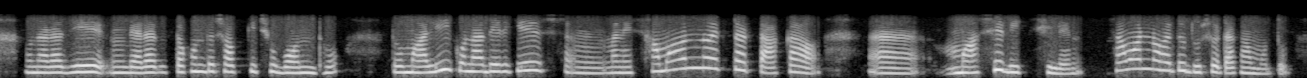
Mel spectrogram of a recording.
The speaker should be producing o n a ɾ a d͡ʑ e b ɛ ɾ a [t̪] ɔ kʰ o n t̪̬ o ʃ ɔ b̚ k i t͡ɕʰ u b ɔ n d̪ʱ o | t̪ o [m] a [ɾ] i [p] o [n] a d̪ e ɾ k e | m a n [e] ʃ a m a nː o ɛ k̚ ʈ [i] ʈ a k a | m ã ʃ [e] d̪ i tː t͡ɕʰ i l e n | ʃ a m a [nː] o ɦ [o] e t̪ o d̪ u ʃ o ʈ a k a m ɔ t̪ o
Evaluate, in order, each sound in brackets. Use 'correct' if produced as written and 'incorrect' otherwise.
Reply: correct, correct, incorrect, incorrect, correct, correct, incorrect, correct, correct, incorrect

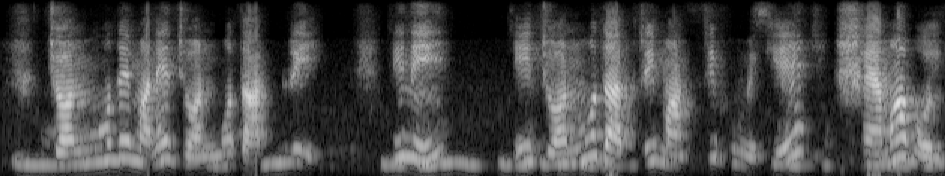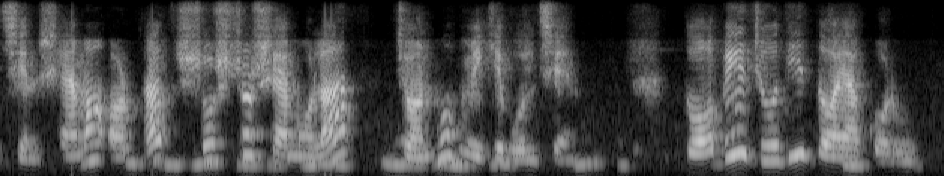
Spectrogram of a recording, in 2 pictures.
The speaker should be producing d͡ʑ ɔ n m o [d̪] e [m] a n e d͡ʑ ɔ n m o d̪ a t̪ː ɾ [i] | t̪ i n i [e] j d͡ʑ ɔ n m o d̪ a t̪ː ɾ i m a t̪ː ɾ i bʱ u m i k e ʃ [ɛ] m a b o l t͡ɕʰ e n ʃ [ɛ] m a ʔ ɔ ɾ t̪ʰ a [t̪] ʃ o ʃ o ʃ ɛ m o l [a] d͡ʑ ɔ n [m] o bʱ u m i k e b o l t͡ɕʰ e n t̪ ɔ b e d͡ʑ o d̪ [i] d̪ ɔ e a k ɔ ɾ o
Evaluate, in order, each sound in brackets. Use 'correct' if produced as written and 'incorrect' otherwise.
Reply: correct, correct, correct, correct, correct, correct, correct, correct, correct, correct

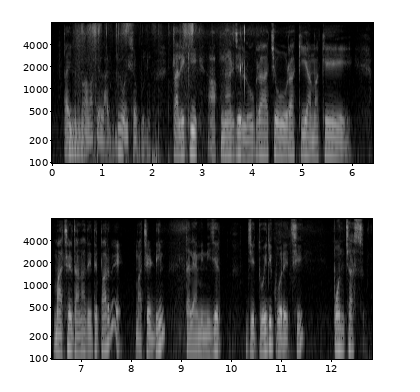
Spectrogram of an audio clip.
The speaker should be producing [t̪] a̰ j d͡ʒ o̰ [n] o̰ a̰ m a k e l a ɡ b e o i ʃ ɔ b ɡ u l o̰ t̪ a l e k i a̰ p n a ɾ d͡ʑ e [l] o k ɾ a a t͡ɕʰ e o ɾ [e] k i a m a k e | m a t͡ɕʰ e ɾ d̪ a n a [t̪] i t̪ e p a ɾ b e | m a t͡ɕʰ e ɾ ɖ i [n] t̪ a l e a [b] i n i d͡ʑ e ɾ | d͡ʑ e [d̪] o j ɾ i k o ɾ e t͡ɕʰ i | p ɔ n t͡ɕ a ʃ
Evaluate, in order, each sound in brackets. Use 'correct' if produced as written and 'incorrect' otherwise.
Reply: correct, incorrect, correct, incorrect, incorrect, incorrect, incorrect, incorrect

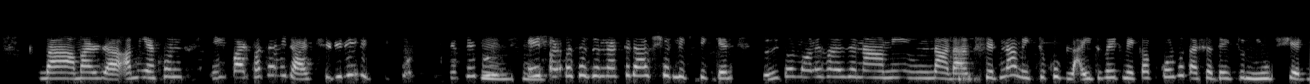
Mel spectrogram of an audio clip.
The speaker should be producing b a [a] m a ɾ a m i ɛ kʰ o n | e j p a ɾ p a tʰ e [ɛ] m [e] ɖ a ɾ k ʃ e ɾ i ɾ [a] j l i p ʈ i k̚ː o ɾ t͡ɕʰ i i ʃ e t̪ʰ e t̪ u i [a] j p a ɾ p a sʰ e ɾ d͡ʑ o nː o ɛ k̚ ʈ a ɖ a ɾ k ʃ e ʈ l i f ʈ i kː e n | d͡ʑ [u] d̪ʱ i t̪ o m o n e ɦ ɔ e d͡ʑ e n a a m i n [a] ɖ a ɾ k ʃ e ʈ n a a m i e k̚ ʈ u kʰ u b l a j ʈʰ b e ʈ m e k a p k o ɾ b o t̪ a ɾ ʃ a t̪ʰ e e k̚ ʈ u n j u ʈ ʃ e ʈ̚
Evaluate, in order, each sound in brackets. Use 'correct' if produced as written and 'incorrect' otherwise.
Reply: correct, incorrect, incorrect, incorrect, incorrect, incorrect, correct

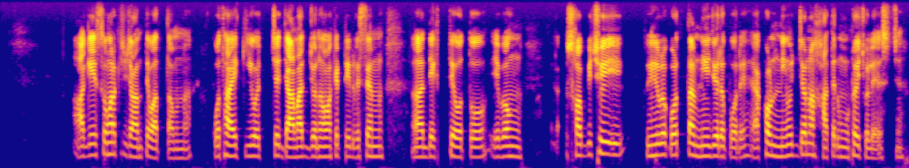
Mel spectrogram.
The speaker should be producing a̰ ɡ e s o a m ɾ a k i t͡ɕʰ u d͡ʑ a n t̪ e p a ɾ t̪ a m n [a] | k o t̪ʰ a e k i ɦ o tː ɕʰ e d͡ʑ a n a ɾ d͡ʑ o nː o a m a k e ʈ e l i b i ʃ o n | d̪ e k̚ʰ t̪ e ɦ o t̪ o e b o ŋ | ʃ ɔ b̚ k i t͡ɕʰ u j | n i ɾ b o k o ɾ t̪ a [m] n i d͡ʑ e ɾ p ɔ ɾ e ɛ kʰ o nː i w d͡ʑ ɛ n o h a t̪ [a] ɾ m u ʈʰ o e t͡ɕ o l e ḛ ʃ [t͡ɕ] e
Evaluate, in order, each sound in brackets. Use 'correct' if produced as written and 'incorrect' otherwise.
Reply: correct, correct, incorrect, incorrect

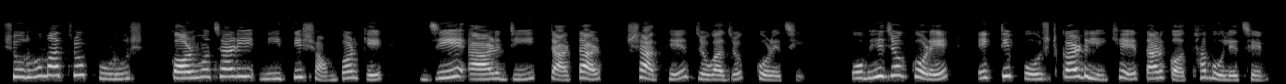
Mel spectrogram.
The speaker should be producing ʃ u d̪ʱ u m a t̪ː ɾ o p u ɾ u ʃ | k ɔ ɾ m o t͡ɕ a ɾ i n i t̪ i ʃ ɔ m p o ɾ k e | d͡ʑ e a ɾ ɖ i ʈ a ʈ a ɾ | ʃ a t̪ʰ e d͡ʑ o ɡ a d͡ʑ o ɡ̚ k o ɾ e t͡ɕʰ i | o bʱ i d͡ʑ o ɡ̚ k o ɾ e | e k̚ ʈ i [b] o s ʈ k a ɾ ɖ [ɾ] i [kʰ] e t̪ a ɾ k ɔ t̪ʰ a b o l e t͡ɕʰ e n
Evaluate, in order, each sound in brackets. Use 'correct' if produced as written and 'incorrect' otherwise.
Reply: incorrect, incorrect, correct

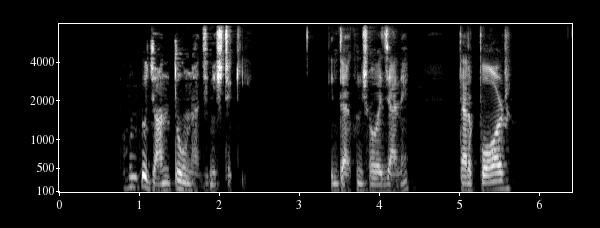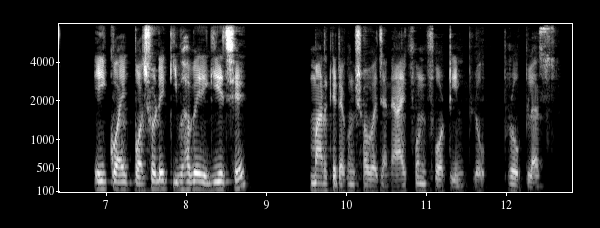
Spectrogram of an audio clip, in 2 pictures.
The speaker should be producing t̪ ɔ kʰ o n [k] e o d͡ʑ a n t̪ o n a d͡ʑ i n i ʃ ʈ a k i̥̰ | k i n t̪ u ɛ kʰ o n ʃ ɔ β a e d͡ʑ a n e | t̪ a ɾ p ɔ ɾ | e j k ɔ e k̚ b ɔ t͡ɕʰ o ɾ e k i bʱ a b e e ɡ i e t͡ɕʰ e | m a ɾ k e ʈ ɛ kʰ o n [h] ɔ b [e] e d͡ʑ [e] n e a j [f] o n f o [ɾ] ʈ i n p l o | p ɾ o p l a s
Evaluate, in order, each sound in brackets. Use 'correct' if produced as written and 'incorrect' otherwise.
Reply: correct, incorrect, incorrect, incorrect, correct, correct

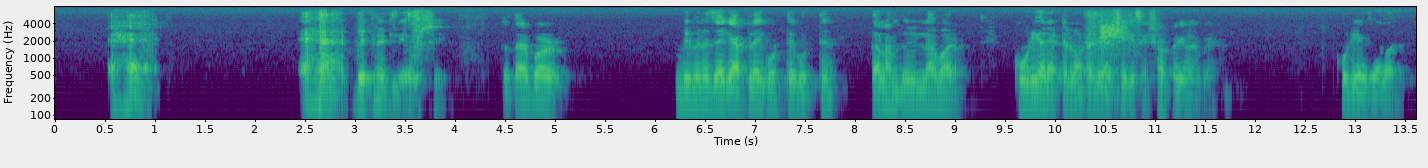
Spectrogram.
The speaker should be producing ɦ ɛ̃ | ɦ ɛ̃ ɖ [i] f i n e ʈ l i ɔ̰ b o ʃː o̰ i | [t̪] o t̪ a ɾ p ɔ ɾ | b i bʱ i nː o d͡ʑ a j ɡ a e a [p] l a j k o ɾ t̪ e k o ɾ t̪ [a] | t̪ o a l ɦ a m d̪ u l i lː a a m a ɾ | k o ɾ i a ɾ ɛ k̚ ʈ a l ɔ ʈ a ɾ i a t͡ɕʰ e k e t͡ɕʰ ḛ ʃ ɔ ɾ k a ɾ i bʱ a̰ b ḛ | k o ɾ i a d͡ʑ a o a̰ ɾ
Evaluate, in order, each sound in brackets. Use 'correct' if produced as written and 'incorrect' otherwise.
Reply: incorrect, correct, correct, incorrect

